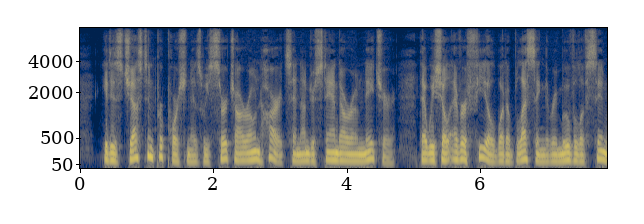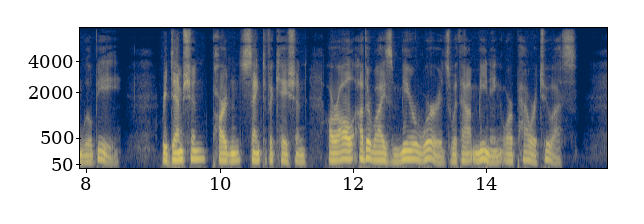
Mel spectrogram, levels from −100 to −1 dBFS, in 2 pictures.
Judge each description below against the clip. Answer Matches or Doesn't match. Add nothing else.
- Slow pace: Doesn't match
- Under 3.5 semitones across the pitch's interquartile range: Doesn't match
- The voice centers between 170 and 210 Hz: Doesn't match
